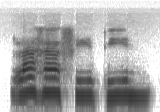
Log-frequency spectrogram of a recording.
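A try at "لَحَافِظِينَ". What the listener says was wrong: Haknya panjang.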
